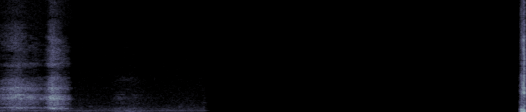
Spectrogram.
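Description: A single sharp sneeze, set off by something odd happening on the nose, bursts out, followed by a faint sniff and then a long stretch of near silence.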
